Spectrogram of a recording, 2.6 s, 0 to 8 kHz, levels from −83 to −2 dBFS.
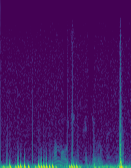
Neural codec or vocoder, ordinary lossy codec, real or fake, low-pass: none; none; real; 7.2 kHz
